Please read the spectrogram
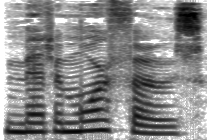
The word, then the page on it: metamorphose: American English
